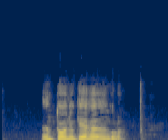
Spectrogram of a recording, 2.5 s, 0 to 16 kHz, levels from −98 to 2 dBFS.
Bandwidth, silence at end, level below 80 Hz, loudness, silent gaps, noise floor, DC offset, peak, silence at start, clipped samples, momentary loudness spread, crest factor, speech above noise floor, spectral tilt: 6.8 kHz; 0.7 s; -70 dBFS; -19 LUFS; none; -75 dBFS; under 0.1%; -4 dBFS; 0.65 s; under 0.1%; 13 LU; 18 dB; 57 dB; -7.5 dB/octave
